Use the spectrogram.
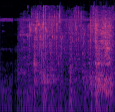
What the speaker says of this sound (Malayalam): ഇനി നമുക്കിതിലേക്ക് പാകത്തിന് വെള്ളം ചേർക്കാം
